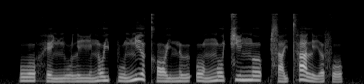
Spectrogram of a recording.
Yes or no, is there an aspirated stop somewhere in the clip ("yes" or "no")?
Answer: yes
